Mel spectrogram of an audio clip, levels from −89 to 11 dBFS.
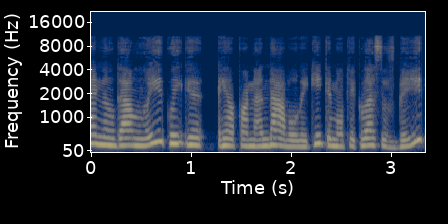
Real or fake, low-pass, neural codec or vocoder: fake; 10.8 kHz; codec, 24 kHz, 0.9 kbps, WavTokenizer, medium music audio release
